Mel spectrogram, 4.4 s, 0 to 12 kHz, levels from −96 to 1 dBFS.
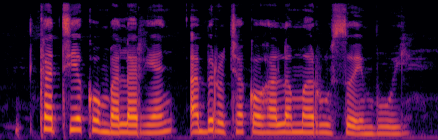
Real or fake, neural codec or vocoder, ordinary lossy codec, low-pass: real; none; none; 10.8 kHz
